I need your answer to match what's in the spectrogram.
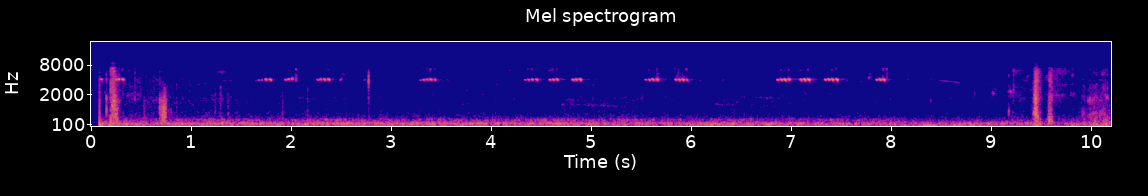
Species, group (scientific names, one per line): Gryllus campestris
Orthoptera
